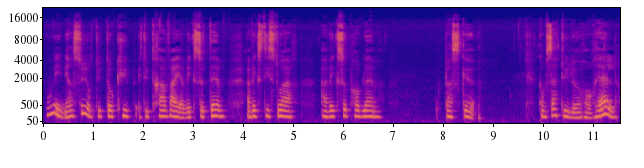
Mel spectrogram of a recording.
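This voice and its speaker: A woman giving a spiritual teaching talk, reflective and halting, often asking the listener direct questions. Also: low-pitched, mellow. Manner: searching for words, halting.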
